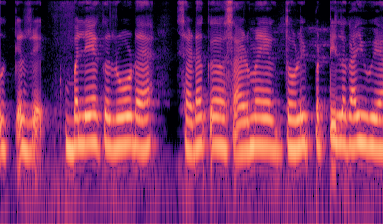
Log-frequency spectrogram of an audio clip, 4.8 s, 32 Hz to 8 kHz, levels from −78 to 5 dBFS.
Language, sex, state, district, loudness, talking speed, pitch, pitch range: Marwari, male, Rajasthan, Nagaur, -13 LUFS, 160 wpm, 220 Hz, 210-225 Hz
